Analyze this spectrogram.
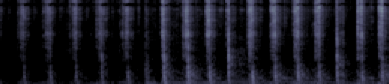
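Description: Cleaver chopping ginger slices into thin strips on a wooden cutting board: quick, even knife taps about four a second, faint at first and a little louder from about two seconds in.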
